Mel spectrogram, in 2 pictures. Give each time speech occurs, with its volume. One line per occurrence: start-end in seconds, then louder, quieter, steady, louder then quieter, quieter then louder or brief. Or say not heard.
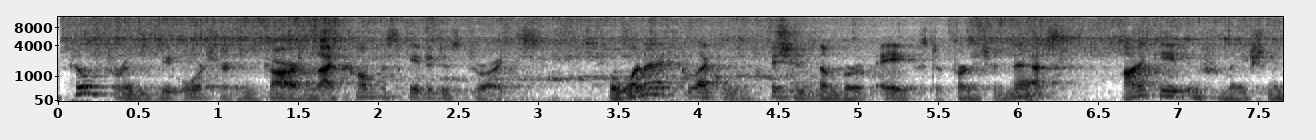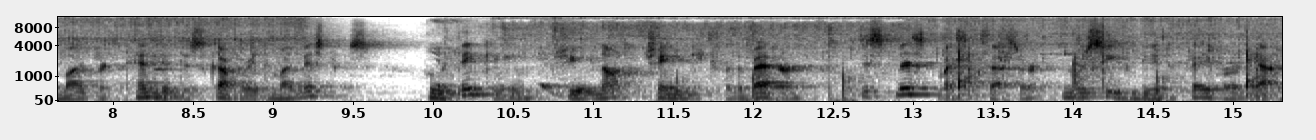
0.0-15.2 steady.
